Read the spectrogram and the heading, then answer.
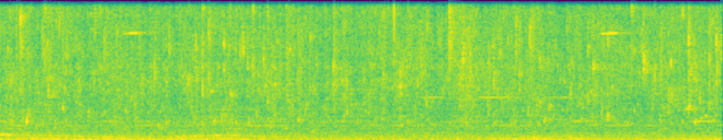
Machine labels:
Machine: pump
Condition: normal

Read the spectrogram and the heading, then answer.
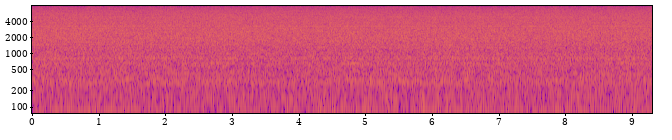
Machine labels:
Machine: fan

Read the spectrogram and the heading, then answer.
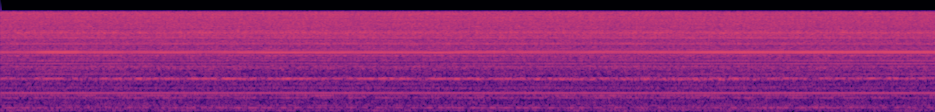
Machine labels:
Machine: pump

